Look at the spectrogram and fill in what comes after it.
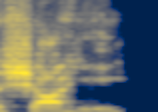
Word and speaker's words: Shahi: Hey everyone, my name is Arya Shahi. So that's how you say it. Arya, like the Italian Arya, and Shahi, like Shahi, I guess.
